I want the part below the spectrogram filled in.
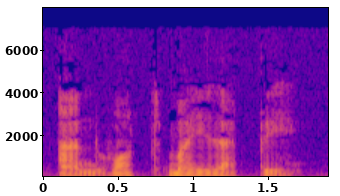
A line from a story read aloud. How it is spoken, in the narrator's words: said Frodo quietly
